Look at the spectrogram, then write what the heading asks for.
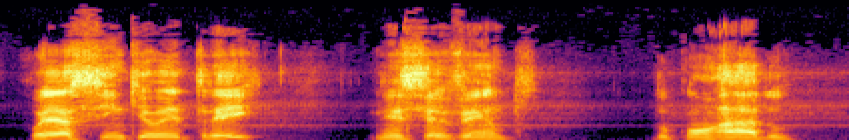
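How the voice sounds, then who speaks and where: A man speaks with lively intonation. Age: 70s. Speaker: university lecturer turned online entrepreneur. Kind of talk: business video meeting complaint. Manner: halting, with many fillers and restarts.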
